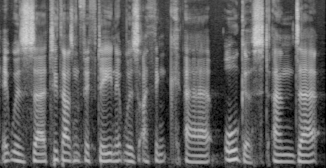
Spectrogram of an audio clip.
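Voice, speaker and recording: British man, panel guest, slightly high voice, hesitant, reflective, halting, dry microphone sound. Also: steady tone, no echo. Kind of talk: answering in a panel discussion. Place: theatre stage, live event. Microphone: stage microphone.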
